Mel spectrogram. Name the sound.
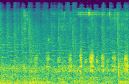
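dog panting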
